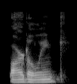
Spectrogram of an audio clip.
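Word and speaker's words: Bartelink: It's Bartlink? You pronounced it perfectly.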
